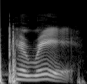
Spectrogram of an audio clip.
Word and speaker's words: Pere: Perry, P-E-R-E. Let's see how Ebuka pronounces it. Oh, Perry. Okay.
